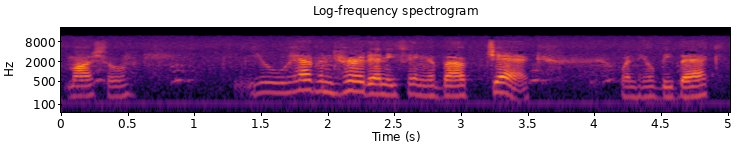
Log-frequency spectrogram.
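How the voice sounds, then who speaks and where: An actress playing a polite, earnest young American newcomer to a frontier town in an old radio western. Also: female voice, mid-range voice, unhurried, fairly bright tone, lightly acted, poor audio. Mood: wistful, polite. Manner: proper, demure. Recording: hissy old-time radio recording.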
